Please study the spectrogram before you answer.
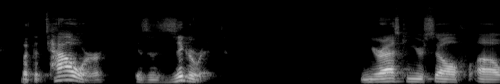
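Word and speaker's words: ziggurat: remember what it so pretend you're saying cigarette and then change the the C to a z you get zigarette it's a little bit different pronunciation but it's easier to remember that way so this is a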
